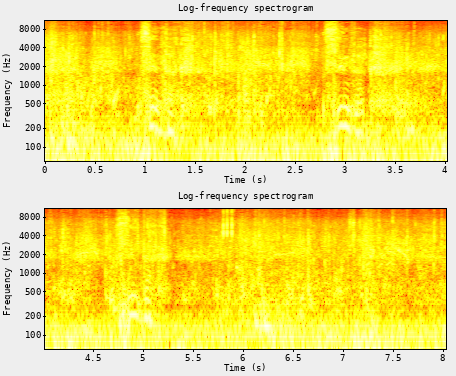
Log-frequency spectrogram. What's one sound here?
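Waves slosh and splash against a boat's hull.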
